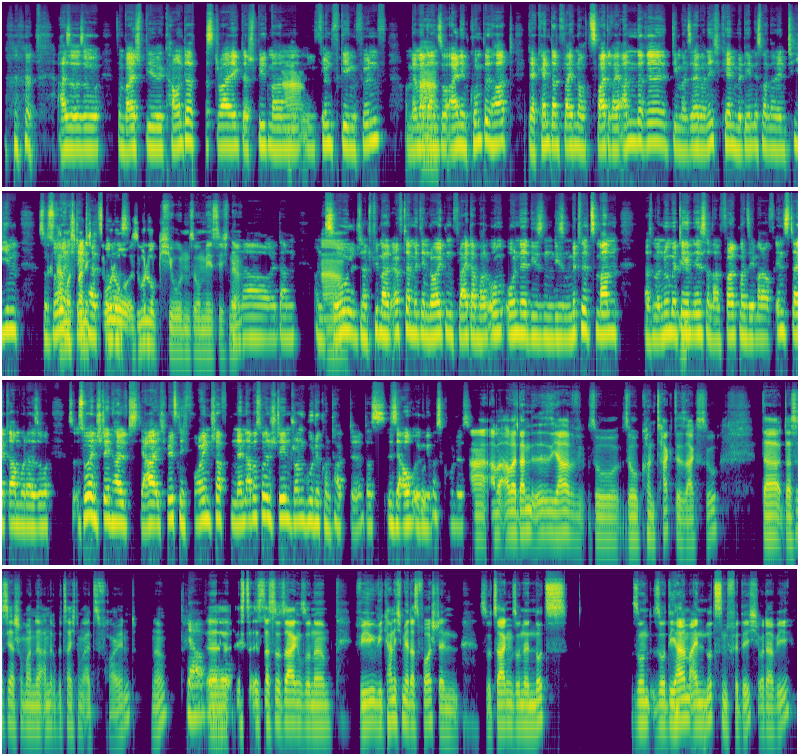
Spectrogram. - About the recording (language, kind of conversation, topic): German, podcast, Wie verändert Social Media unsere Nähe zueinander?
- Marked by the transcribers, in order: giggle; put-on voice: "queuen"; in English: "queuen"; other background noise; other noise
